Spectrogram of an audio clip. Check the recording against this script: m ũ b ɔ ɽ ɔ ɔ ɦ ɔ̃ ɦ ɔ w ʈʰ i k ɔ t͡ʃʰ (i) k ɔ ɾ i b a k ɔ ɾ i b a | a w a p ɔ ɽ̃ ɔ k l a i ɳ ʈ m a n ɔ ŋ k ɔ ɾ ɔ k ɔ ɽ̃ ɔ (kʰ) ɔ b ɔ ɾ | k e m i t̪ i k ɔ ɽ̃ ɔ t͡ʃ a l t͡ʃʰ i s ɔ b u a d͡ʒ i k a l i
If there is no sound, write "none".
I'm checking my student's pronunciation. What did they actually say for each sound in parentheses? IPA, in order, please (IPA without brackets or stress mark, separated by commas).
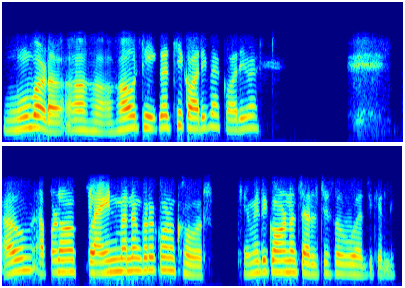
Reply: i, kʰ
